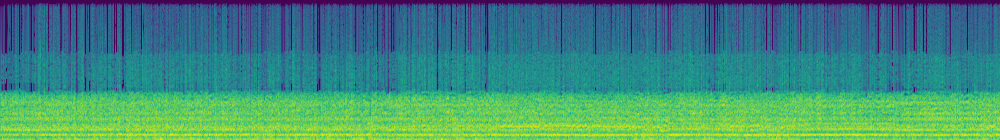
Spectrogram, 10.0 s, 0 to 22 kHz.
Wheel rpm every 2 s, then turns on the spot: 230, 230, 220, 210, 220.
none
